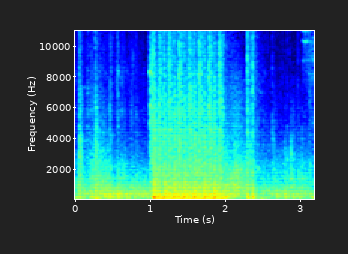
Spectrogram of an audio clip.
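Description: A machine gun fires a rapid, loud burst.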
